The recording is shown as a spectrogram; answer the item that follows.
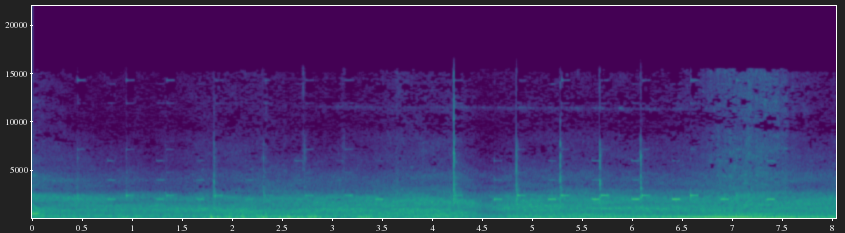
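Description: Road traffic running past the crosswalk, with a steady run of short, high ticks from the pedestrian push-button's locator tone. Past the middle a vehicle engine hums louder for a couple of seconds.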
